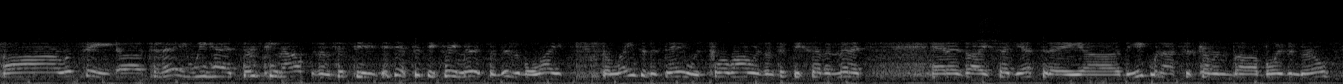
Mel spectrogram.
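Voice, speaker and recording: A man's voice: a little high, sing-song, moderate pace. A man checking in on amateur radio, giving a jovial, rambling, folksy report over a shortwave link. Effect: shortwave radio transmission. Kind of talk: casual report and anecdote over ham radio. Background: radio noise.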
